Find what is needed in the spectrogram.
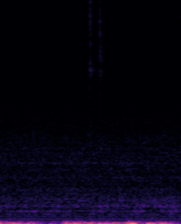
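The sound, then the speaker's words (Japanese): A computer mouse clicks twice in quick succession, two short, sharp ticks over a low background hum. “固定ページ、新規追加をクリックしてください。”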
